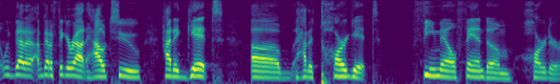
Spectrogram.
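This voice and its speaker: A woman's voice: deep voice, no echo, studio quality. A woman hosting a casual update talk as an audio drama producer, speaking bluntly and informally with playful slang and free swearing.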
